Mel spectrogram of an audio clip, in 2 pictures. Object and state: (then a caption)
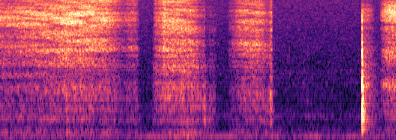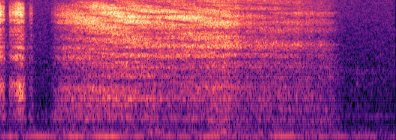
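Chalk writing on a chalkboard. A white chalk stick writes letters on a large, flat black chalkboard, producing bright, dry scratching strokes in short bursts with brief pauses between them. A sharp tap of chalk against the board stands out midway, and a faint steady low hum runs underneath throughout.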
